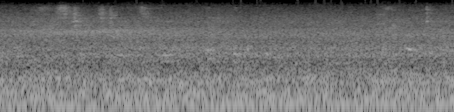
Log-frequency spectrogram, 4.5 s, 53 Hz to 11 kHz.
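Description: Steady, loud running noise of an N700S Shinkansen at speed, heard inside the passenger car: a deep, even rumble with no distinct events.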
